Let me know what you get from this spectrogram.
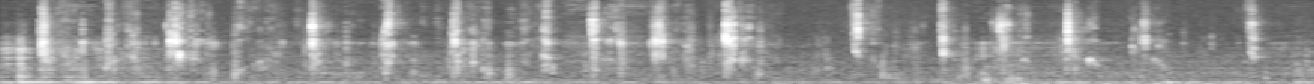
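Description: Close-miked chewing of crunchy food: a steady run of irregular crunches and wet mouth clicks, a few every second.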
